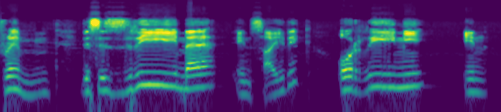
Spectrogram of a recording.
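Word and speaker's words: ⲣⲓⲙⲉ: This is not Rim, this is Rime in Saidic or Rimi in Buharic. Noted, okay? So the Coptic tells me that there is a vowel in between here, which is the I, iota.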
